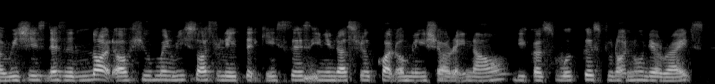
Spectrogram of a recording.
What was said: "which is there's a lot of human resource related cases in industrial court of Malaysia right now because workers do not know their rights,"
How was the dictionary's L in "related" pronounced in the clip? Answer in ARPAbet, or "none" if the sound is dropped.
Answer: L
